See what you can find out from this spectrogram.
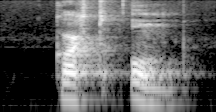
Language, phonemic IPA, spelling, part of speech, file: Dutch, /ˈkɔrtɔm/, kortom, adverb, Nl-kortom.ogg
- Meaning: in short, summarised, shortly said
